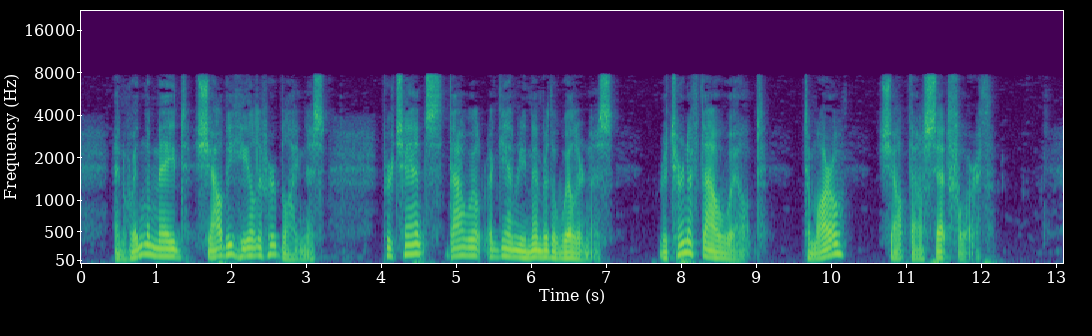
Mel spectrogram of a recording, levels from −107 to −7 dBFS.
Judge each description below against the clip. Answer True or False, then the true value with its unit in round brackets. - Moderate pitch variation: False (6.0 semitones)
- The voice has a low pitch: True (110 Hz)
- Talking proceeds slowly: True (125 wpm)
